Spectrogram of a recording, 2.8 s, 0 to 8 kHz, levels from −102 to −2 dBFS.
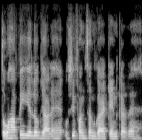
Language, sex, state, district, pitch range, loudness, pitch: Hindi, male, West Bengal, Kolkata, 135-150 Hz, -19 LUFS, 145 Hz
